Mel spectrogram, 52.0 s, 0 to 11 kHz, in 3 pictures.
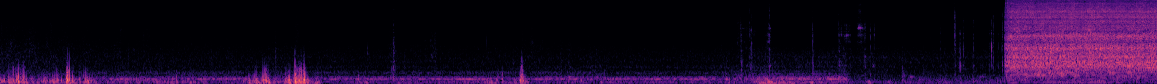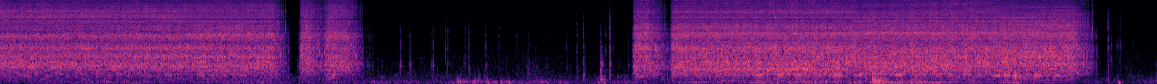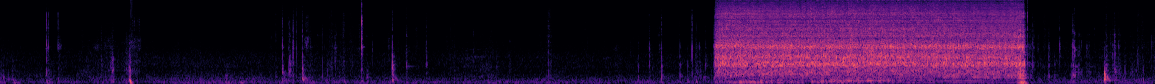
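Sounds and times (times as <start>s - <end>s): power tool running: 15.0s - 22.9s, 26.8s - 33.8s, 45.4s - 50.2s
hand tools clicking: 45.4s - 50.2s.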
